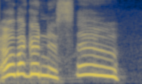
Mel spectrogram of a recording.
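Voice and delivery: very high, surprised exclaiming voice. Retelling a woman's reaction to being hugged, in a Mrs. Doubtfire voice. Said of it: "I do her voice it sound like Mrs. Doubtfire".

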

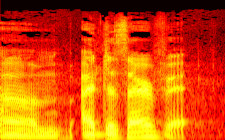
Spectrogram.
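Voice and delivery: ordinary delivery

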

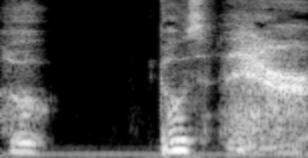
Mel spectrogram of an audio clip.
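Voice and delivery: breathy, ancient voice. A voice from the sarcophagus calls out as Cypress hears it, breathy ancient voice. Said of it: "A very breathy, ancient voice".

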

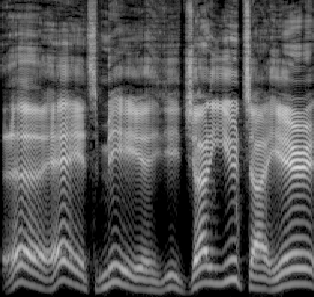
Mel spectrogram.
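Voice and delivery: very slow, halting, hesitant drawl character voice. Retelling a TikTok video done as an impression: Jeff impression. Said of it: "I was just doing my Jeff impression".

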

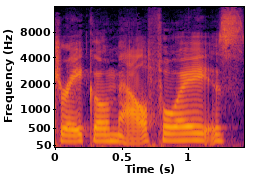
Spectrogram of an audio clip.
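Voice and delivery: ordinary talk

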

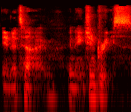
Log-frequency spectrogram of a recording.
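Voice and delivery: breathy, hushed, whispered movie-trailer announcer voice. Talking about Altered Beast being set in ancient Greece, put on a movie trailer guy voice. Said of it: "I feel like I need to talk like the movie phone guy".

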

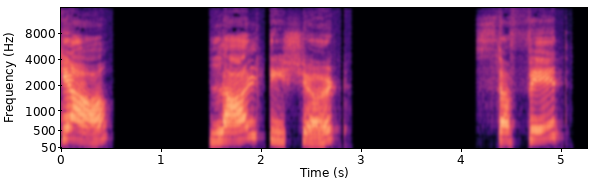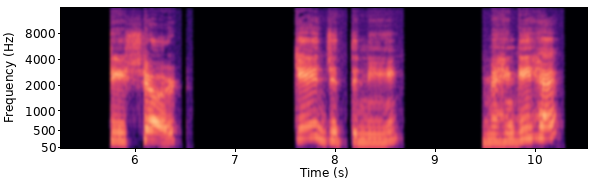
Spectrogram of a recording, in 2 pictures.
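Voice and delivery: deliberate, slow, halting, word by word. Repeating a Hindi example sentence for learners, slowly. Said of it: "I'll say it again slowly".

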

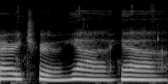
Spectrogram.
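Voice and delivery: put-on demure voice. Imitating an actress's scene with a woman from elsewhere: demure manner. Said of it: "so demure and like".

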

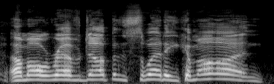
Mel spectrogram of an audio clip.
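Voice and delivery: put-on crazed hollering, very high, very loud, excited. Voicing Shimano during the massacre, calling out for Kazuma: Shimano, mock-excited yell. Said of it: "He's so excited".

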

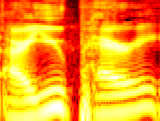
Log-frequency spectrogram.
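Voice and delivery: put-on menacing, threatening tone. Speaker retelling how he was greeted on his first visit, imitating a threatening question. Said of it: "he says it like he's going to fuck me up".

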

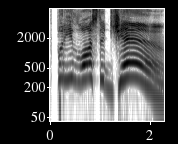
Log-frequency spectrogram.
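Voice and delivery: put-on high, swooping kid-like whine, drawn-out "gem". Retelling Hartford confronting the butler in an episode, Hartford's kid-like complaining. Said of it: "Literally in that tone. Like a kid".

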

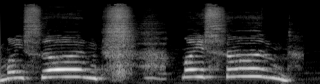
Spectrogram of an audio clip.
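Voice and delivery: very high, very slow, drawn-out sobbing wail. Retelling a scene where a mother reaches for her son, imitating a mother bawling. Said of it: "the mother is just absolutely bawling and crying".

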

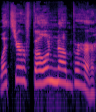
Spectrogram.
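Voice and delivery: very high, loud shout. Character shouts to him where it's too loud to hear anything, shouting over noise. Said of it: "she's just shouting".

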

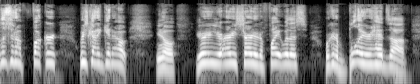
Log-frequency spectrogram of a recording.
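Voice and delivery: play-acted very high, threatening yelling. Retelling a standoff with a hostile scav, the speaker re-enacts yelling threats down a hallway. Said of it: "I'm yelling at this guy down the hallway".

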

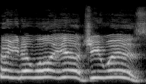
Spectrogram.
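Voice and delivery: high, loud, mock cheerful tone.

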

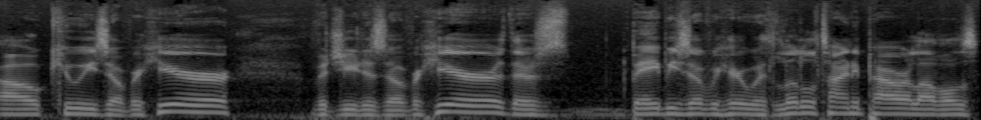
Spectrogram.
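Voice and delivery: ordinary talk

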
